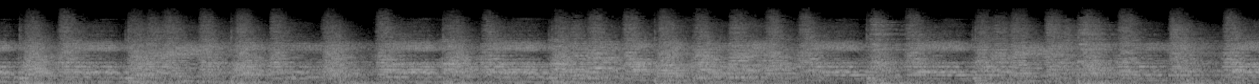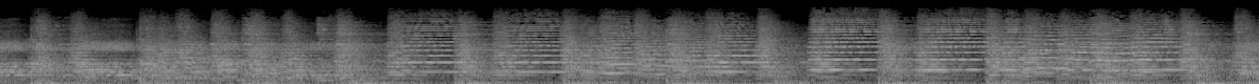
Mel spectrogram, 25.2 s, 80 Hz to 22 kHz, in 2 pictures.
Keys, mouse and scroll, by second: 2.1 ctrl+-, 2.6 ctrl++, 12.1 b, 13.8 ctrl++, 15.4 ctrl+-, 15.5 ctrl++, 15.6 ctrl+-, 21.2 ctrl+-, 21.5 ctrl++, 21.6 ctrl+-.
